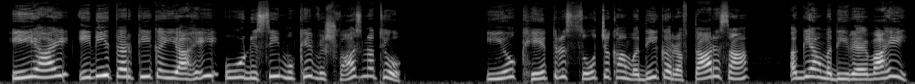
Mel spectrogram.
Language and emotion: Sindhi, surprised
